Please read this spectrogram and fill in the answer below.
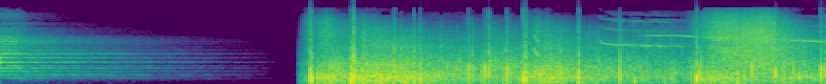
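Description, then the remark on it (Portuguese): After a fading tonal ring and a brief silence, a loud, dense barrage of red fireworks erupts before dawn, sharp crackling bursts and booms overlapping continuously, with occasional whistling streaks rising through the din. “Vocês acordam assustados com o barulho de fogos vermelhos.”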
